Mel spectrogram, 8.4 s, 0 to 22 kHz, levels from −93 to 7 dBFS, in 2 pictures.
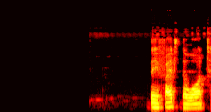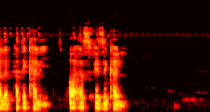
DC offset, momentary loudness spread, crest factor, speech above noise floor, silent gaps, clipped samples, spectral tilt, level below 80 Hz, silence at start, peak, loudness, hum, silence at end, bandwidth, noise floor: under 0.1%; 11 LU; 22 dB; 60 dB; none; under 0.1%; -5 dB/octave; -60 dBFS; 3 s; 0 dBFS; -18 LUFS; none; 1.7 s; 9.4 kHz; -77 dBFS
